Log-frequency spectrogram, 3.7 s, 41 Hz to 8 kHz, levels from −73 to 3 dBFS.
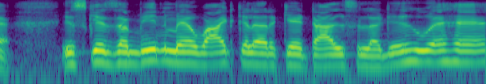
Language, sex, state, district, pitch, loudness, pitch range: Hindi, male, Jharkhand, Ranchi, 150 Hz, -13 LUFS, 140-165 Hz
